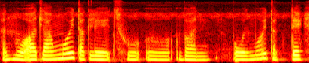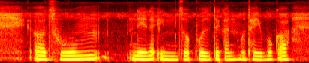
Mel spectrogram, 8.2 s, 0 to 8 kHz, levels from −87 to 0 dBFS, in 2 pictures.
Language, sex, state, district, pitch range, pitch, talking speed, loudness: Mizo, female, Mizoram, Aizawl, 175-190 Hz, 180 Hz, 175 wpm, -18 LUFS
